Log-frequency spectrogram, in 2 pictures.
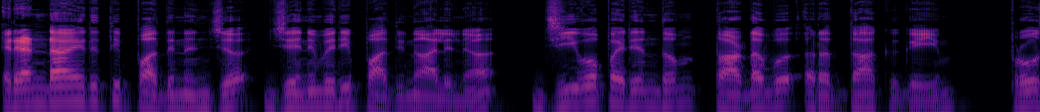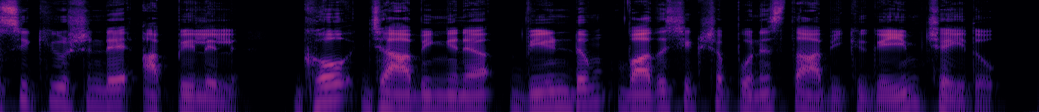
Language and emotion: Malayalam, neutral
